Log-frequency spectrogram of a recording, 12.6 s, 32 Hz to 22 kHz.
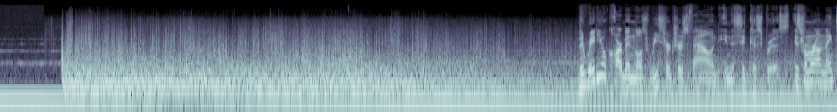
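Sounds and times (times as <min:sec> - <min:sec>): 
low hum: 0:00.0 - 0:12.5
atomic bomb test explosion: 0:00.9 - 0:12.5
speech: 0:08.7 - 0:12.5.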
